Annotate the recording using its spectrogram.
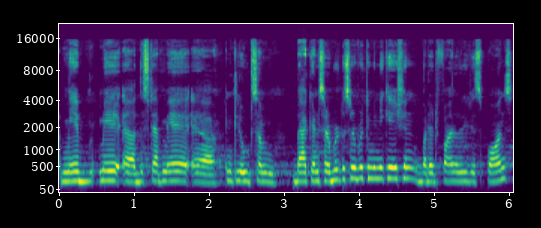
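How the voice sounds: With faint background noise, a man talks at a moderate pace in a high voice with a dark, mellow tone and fairly even intonation.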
